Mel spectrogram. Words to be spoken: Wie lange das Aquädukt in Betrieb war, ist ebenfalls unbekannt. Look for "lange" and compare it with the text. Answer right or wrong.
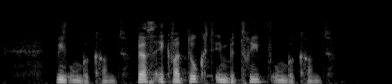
wrong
